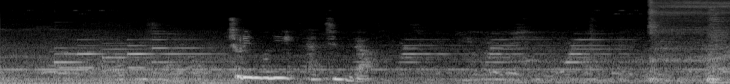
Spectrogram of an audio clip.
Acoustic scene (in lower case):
subway train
